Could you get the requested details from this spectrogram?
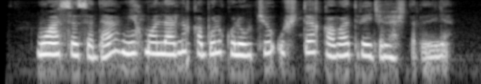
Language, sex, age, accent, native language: Uzbek, female, 12-17, Namangan, Uzbek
